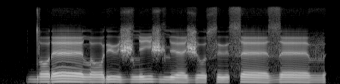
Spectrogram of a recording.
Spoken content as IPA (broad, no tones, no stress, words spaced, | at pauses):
dɔɾɛːlɔ ɾʲɨʒ liʒ lʲɛːʒosɨsɛː zɛv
